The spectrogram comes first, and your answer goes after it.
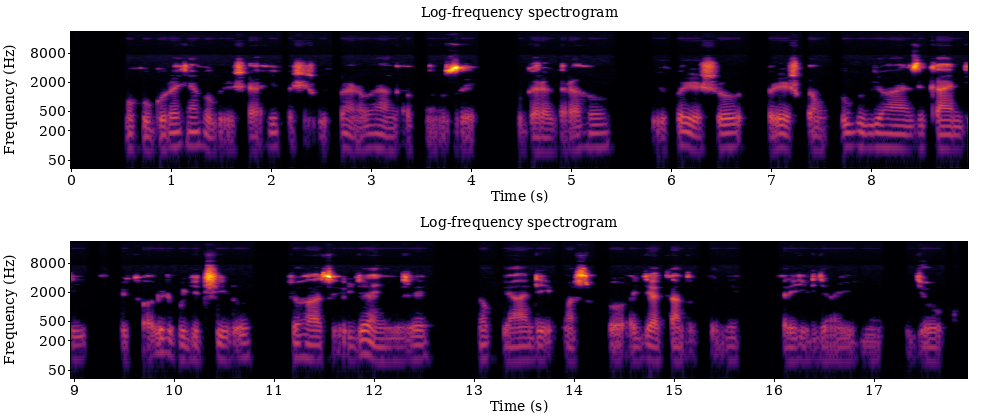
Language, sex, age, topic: Kinyarwanda, male, 18-24, finance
